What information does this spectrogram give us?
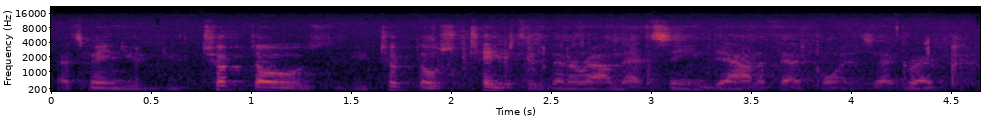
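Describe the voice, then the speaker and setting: A man's voice: fairly low pitch, fairly quick, background noise. A man cross-examining a witness as an attorney in a courtroom recording, pressing with repeated leading questions.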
